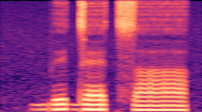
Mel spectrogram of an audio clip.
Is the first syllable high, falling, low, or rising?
high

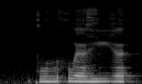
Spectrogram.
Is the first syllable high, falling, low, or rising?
rising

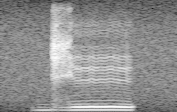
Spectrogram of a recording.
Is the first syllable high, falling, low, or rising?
high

